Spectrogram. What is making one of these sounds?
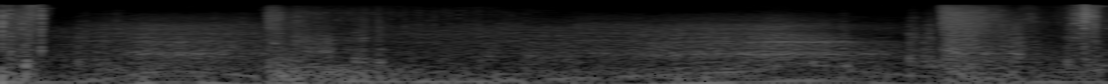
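A car engine rumbles nearby.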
